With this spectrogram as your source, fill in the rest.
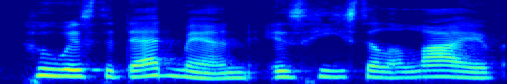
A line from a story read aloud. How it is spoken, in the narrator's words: asked the alferez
